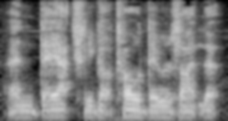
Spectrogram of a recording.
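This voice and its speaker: Frank, chatty young man, low voice. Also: little pitch movement, a little fast, a bit bright, dry recording. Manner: open, frank, chatty, restarts with "I'll be honest". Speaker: guest boxer. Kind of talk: candid podcast interview.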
